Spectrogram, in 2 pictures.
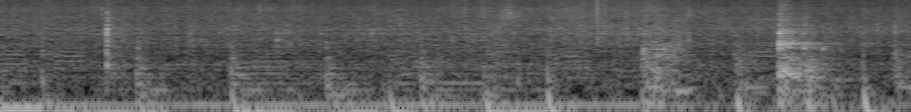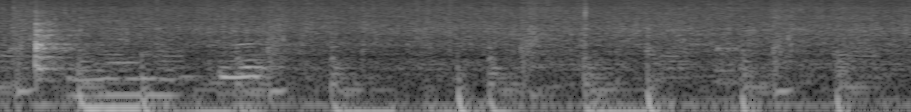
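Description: Frozen edamame, corn and onion sizzling in a nonstick wok while being stirred with a silicone spatula. A few sharp knocks come through the sizzle, the loudest about four seconds in.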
